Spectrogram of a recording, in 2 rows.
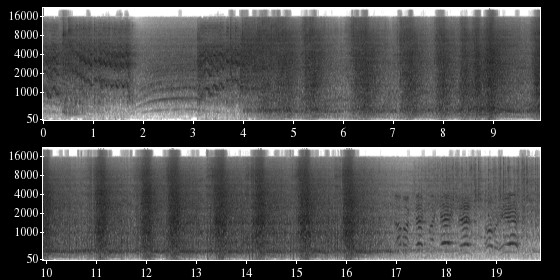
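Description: A 350 small block V8 engine in a 1934 Ford Coupe cranks and catches for the first time, then runs loud and close with rough, uneven revving and repeated throttle blips, settling into a lumpy idle.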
